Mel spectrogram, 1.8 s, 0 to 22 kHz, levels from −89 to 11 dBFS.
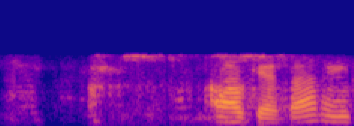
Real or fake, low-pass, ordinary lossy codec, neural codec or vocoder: real; 3.6 kHz; none; none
